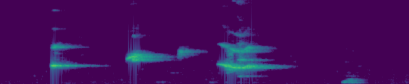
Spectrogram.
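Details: Pet Senegal parrot in a small cage in another room: four separate chirps and whistles, the last one longer and harsher, then a short low sound, with quiet in between.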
